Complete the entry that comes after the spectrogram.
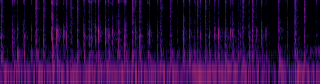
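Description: Fingertips of both hands type rapidly and continuously on a black plastic laptop keyboard with low-profile chiclet keys and a hollow body. The result is a steady stream of quick, soft plastic clicks with short, dull thumps and almost no ring.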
